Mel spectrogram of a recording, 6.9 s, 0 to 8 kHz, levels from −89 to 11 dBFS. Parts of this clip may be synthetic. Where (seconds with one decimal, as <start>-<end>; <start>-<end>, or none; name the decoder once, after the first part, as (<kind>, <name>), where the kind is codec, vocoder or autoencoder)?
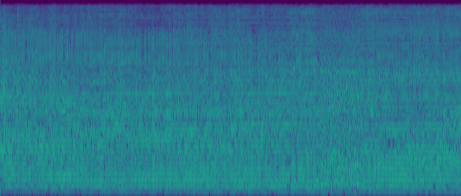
0.0-4.8 (vocoder, HiFi-GAN); 5.4-6.9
